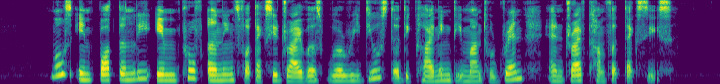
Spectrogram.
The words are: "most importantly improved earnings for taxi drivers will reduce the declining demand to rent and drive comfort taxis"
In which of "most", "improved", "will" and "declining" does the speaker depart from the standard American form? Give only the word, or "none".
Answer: improved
